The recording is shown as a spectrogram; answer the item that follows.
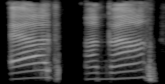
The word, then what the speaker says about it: Adonai: Okay, so you can see it looks like Adonai. You say Adonai. Now, if that's mispronounced, because I'm not a fabulous Hebrew speaker,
